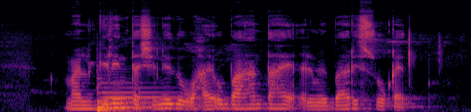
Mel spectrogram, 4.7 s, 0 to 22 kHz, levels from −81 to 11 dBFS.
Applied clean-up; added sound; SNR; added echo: none; Bowed string instrument; 3 dB; none.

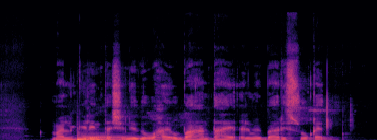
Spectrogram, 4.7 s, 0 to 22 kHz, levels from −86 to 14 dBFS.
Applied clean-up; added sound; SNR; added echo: neural mask model RNNoise.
